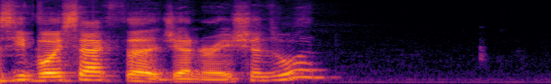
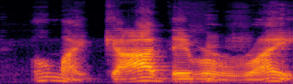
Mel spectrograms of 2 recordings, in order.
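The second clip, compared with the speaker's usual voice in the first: usual speaking voice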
